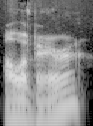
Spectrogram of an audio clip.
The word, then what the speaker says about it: Oliveira: He recently lost to, I struggle with this pronunciation, Oliveira? – That works.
